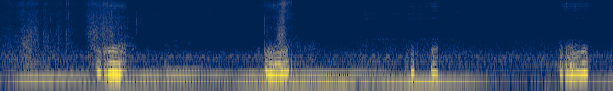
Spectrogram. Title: Cute puppy snoring! #sleepypuppy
